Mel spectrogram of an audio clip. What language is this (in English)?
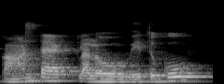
Telugu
